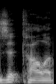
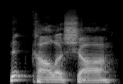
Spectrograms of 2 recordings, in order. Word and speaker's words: Zitkala-Ša: Mark zit Calla sit I keep saying zit Cala because it starts with a z sitca Shaw which is the actual pronunciation is down at the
